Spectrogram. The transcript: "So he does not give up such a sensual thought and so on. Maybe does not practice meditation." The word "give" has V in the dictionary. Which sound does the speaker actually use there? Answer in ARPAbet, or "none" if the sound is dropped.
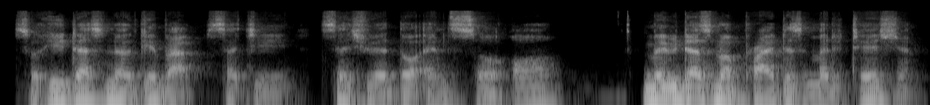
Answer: V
